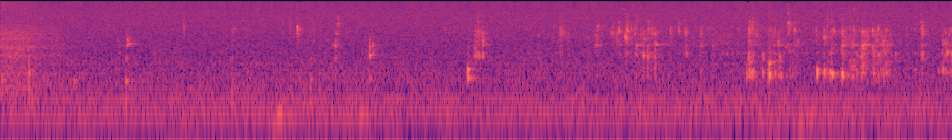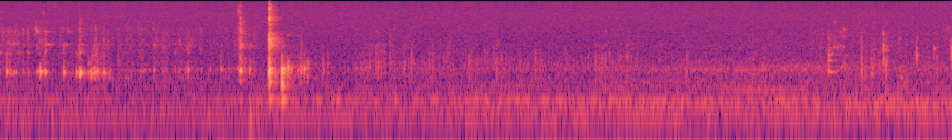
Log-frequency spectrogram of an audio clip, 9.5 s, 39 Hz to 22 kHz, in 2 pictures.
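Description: Wadworth 6X beer is poured into a glass, a soft trickling and dripping that builds to a fizzy gurgle midway, then settles into quiet foaming.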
